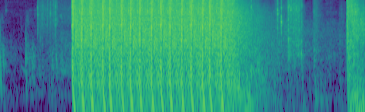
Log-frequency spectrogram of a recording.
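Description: Rapid gunfire bursts loudly.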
